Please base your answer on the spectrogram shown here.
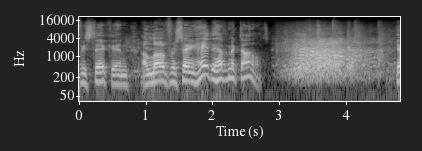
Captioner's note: laughter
